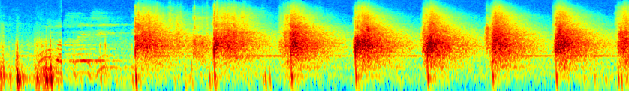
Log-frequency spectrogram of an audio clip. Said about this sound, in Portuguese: Quando ele der o tapa na caixa ali, pá, você bate a palma. Então vamos treinar? Vamos lá, eu vou fazer o pá, você bate palma comigo, beleza?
